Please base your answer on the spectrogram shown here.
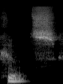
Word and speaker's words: Kuntz: What I will say with Zachary, I believe it's pronounced Kuntz.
